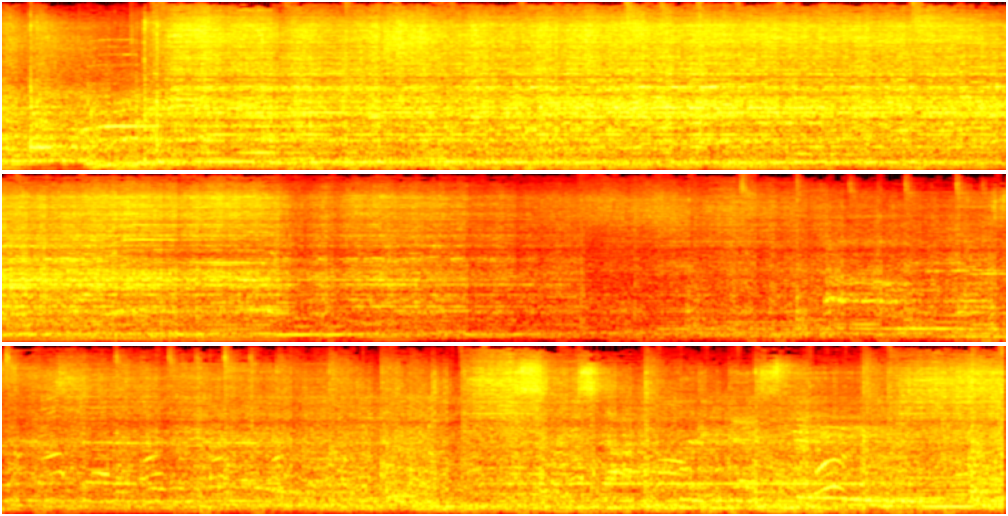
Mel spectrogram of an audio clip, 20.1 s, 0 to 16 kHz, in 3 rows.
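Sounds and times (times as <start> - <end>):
heavy metal band playing: 0.0 - 20.0.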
